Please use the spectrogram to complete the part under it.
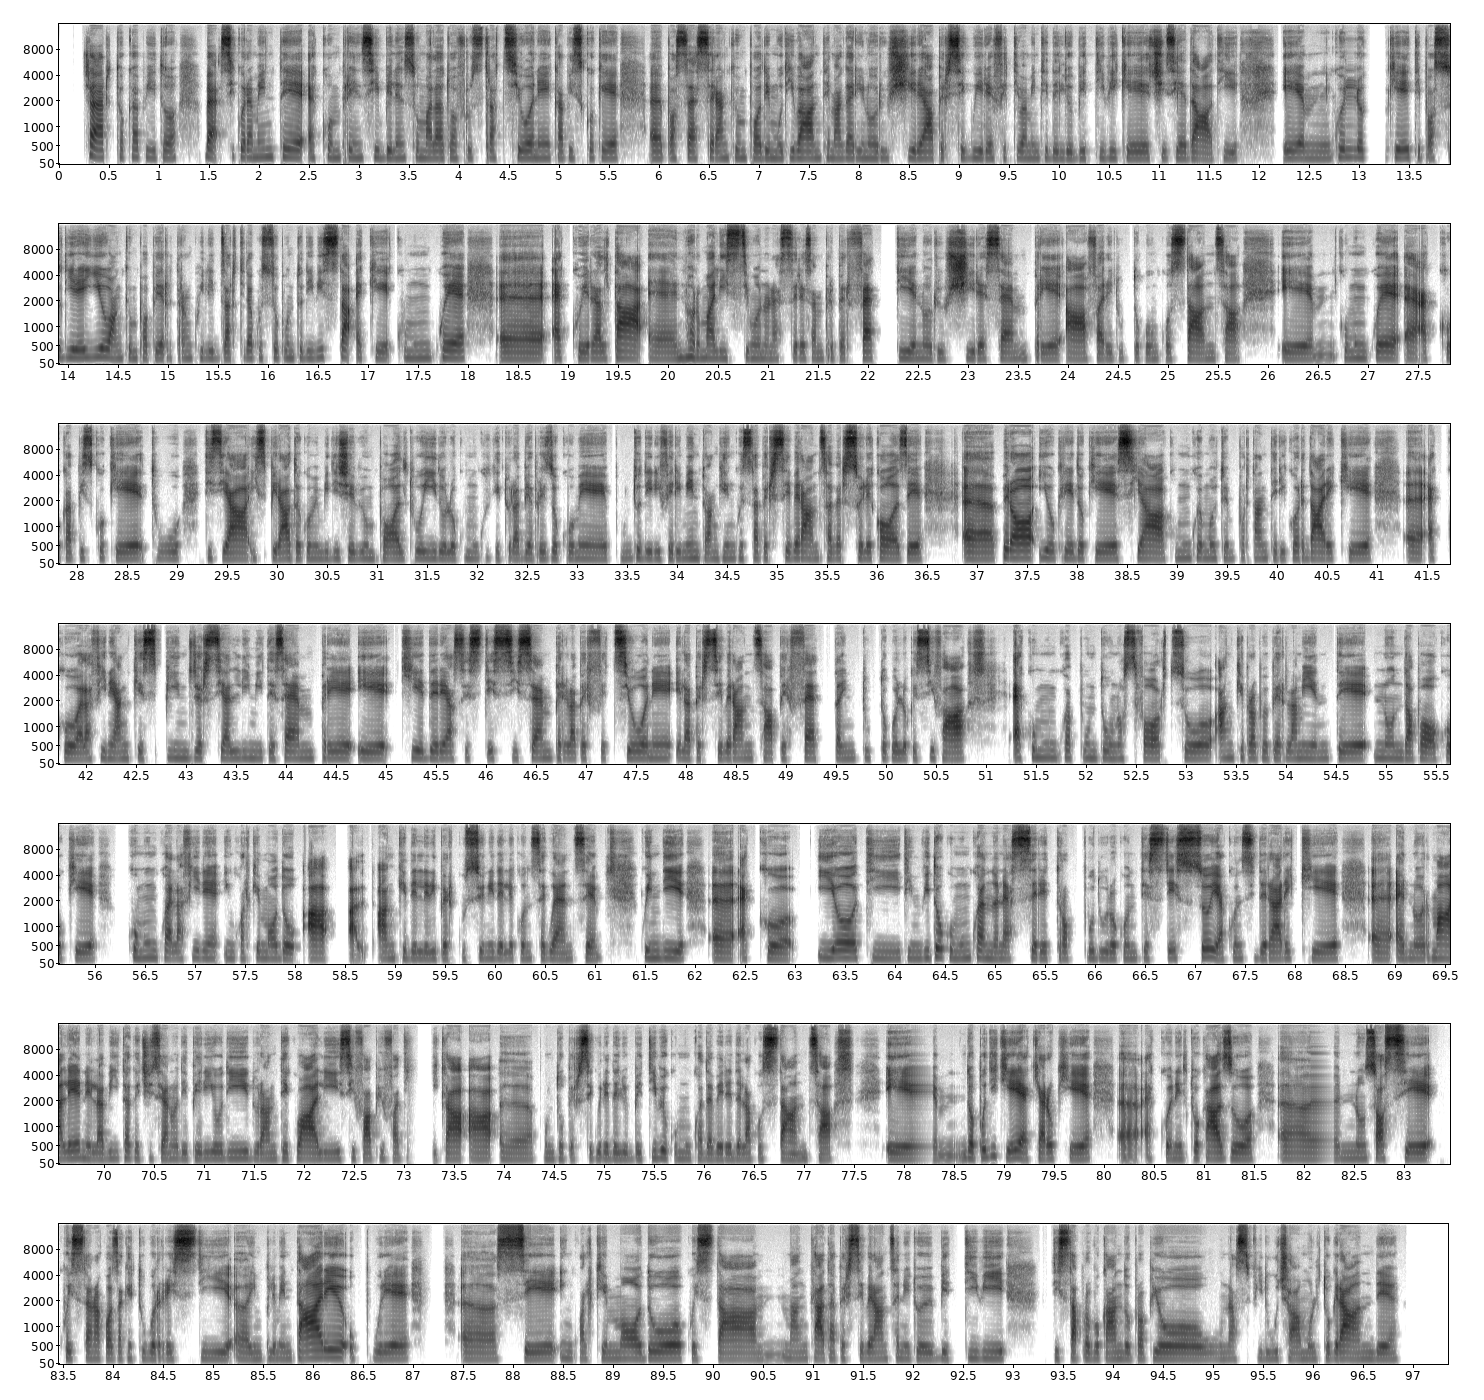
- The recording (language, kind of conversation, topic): Italian, advice, Come posso costruire abitudini quotidiane che riflettano davvero chi sono e i miei valori?
- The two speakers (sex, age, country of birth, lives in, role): female, 20-24, Italy, Italy, advisor; male, 25-29, Italy, Italy, user
- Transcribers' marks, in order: "proprio" said as "propio"; "proprio" said as "propio"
